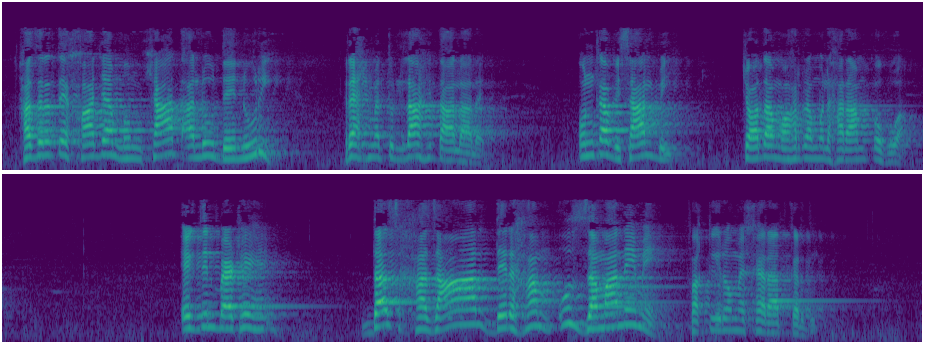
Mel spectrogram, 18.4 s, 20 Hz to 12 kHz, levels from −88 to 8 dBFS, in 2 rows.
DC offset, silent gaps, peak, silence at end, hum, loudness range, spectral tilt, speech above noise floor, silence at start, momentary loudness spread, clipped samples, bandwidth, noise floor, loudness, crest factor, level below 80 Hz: under 0.1%; none; -10 dBFS; 0.95 s; none; 6 LU; -1 dB/octave; 37 dB; 0.15 s; 14 LU; under 0.1%; 7.4 kHz; -68 dBFS; -30 LUFS; 22 dB; -76 dBFS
